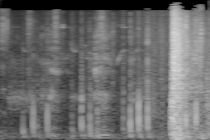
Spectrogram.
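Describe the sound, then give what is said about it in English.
A horse gallops hard with quick, rhythmic hoofbeats as its rider charges with a lance at propped wooden bucket targets. A sudden loud burst of noise cuts in near the end. “Hero rode hard and swift to spear through the targets Griff had set up.”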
